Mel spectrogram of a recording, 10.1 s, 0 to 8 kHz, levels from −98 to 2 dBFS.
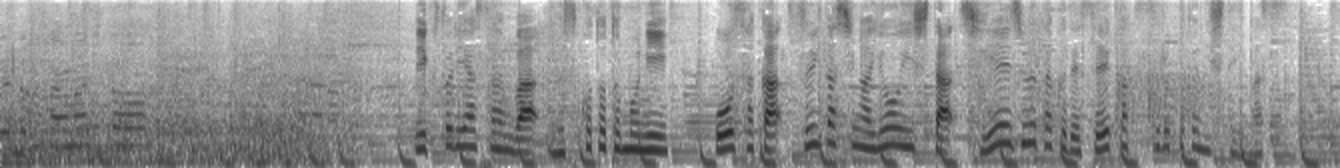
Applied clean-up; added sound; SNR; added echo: none; none; none; none.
